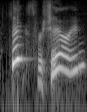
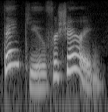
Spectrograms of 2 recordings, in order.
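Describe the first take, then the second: First: "Thanks for sharing" high, loud and rising; high bright practice take. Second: Said in the usual way. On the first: Shown as a demonstration. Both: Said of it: "I stood in front of the mirror".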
